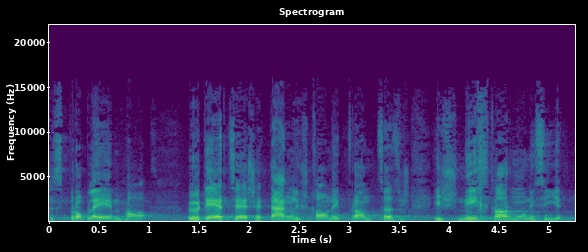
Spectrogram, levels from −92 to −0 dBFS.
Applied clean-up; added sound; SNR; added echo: none; none; none; none.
